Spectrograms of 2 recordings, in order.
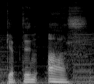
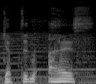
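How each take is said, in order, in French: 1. AS se dit d'un seul coup, en un seul mot. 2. AS s'épelle en deux lettres séparées. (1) "pas Captain As" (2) "normalement c'est des initiales"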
